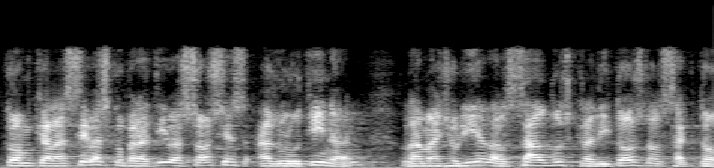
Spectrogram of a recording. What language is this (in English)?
Catalan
